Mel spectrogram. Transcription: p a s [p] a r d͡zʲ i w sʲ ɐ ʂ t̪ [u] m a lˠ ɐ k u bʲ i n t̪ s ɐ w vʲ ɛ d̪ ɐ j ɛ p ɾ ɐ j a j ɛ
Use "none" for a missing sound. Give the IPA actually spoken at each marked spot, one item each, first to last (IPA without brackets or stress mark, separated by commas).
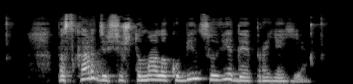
k, ɔ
